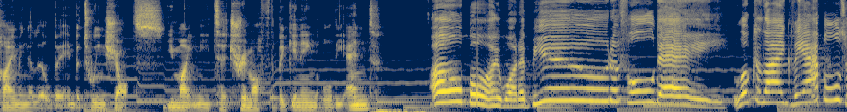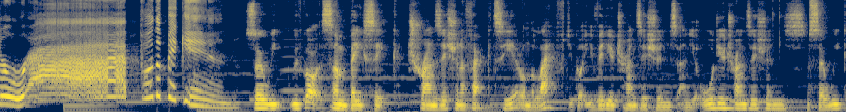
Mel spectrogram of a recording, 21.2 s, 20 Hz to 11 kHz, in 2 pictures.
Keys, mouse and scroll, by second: 5.3 click, 18.5 click.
